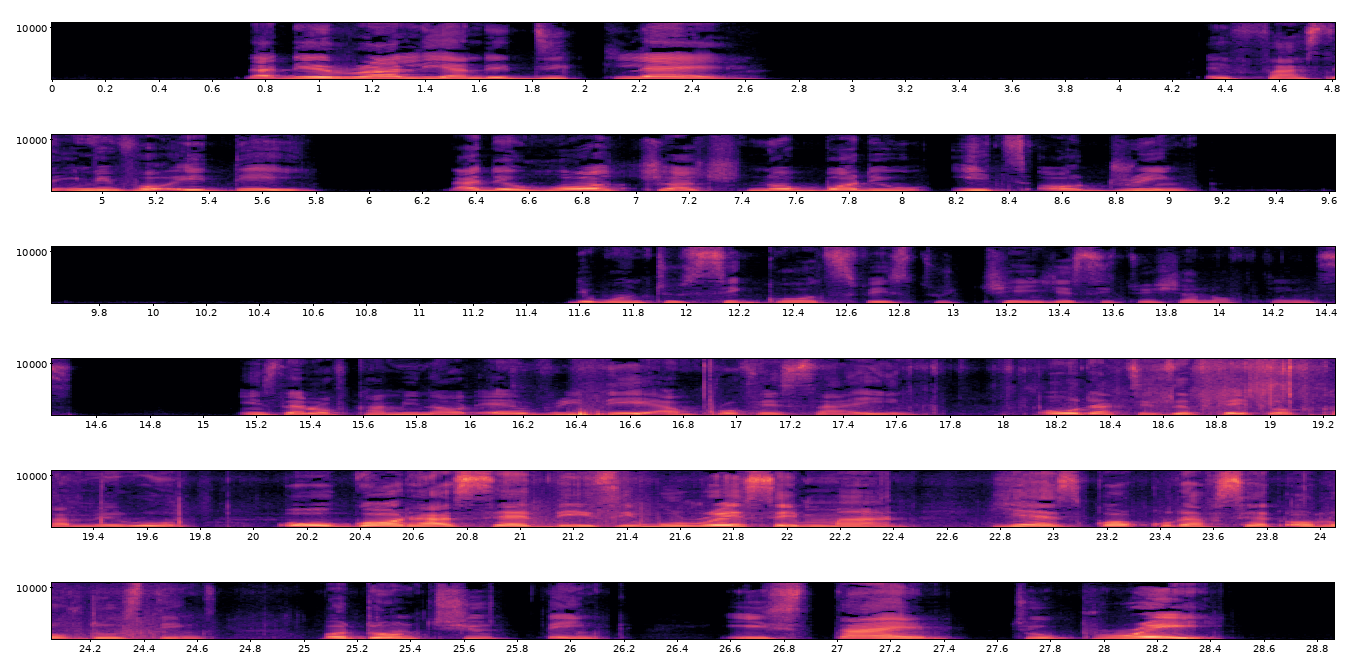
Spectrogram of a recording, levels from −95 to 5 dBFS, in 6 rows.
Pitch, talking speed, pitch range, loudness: 215 Hz, 155 wpm, 180-250 Hz, -24 LUFS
